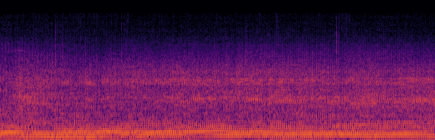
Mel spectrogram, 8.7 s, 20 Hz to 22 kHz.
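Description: Champion 3400-watt inverter generator running at a steady engine speed, loud close by. Its note shifts slightly in the first couple of seconds, then holds steady.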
